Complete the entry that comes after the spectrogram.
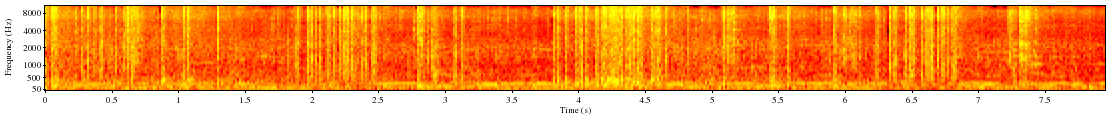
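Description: A rapid barrage of fireworks launching and bursting, with dense cracking and bangs that peak in clusters about two and four seconds in. Steady music plays underneath.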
